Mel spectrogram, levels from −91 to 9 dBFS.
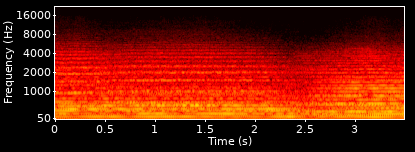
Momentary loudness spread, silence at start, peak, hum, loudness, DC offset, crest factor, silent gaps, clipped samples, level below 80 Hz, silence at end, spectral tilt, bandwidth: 4 LU; 0 s; -12 dBFS; none; -28 LUFS; 0.7%; 16 dB; none; under 0.1%; -50 dBFS; 0 s; -8 dB/octave; 9.6 kHz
